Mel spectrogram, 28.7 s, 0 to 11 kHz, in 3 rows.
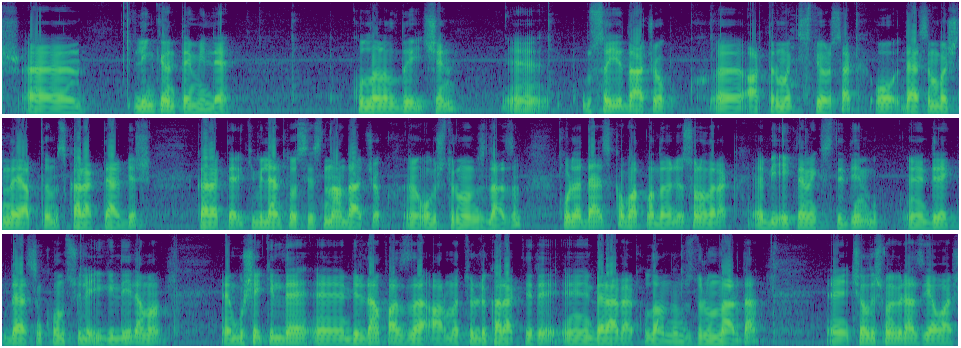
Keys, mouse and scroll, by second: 0.3 middle click, 1.0 click, 1.0 right click, 1.2 middle click, 2.1 middle click, 2.5-4.2 right drag, 4.2-5.3 middle drag, 5.5 middle click, 14.2 middle click, 19.3 middle click, 21.8 middle click, 23.8-26.2 middle drag.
